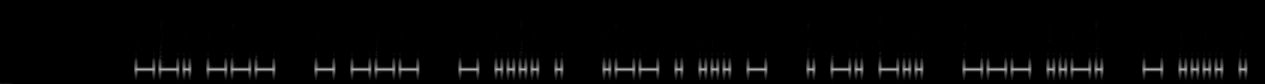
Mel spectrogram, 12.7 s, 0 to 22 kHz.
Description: Morse code, heard as a keyed tone, about 19 wpm, 700 Hz. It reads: GO TO THE WEST END OF THE
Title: Sentences from Top 1000 Words - Review Part 2 - 20wpm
